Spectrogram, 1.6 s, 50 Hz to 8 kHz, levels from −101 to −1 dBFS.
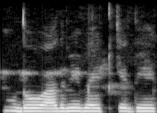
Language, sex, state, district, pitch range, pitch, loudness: Hindi, female, Bihar, Kishanganj, 215-220 Hz, 215 Hz, -14 LUFS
